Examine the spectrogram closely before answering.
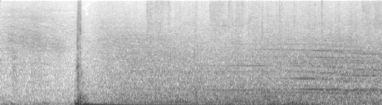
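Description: A loud whoosh bursts out as a glider launches upward.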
